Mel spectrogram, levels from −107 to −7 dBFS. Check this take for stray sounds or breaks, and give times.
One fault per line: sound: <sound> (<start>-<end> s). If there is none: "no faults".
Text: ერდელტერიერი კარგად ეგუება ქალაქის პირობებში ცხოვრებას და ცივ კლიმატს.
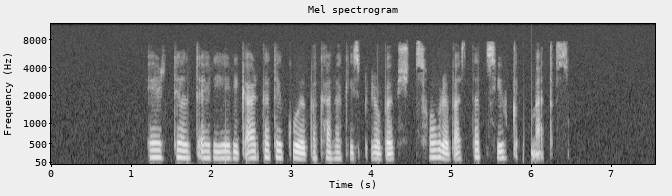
sound: dropout (5.9-6.0 s)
